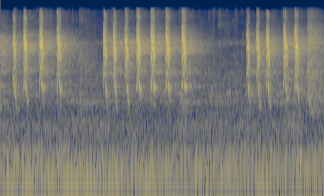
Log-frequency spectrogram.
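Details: Eurasian tree sparrow giving a 'fighting' song used as master training material for songbirds: three bursts of rapid, high, sharp chirps, about five to eight notes each, separated by short pauses.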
